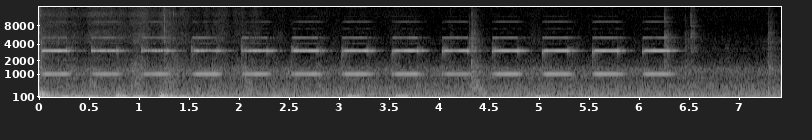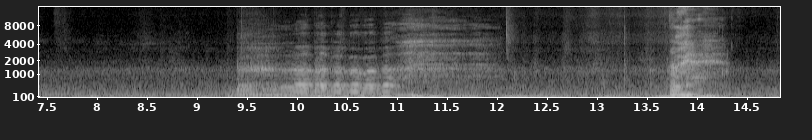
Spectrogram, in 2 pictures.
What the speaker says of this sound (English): hold on, the alarm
